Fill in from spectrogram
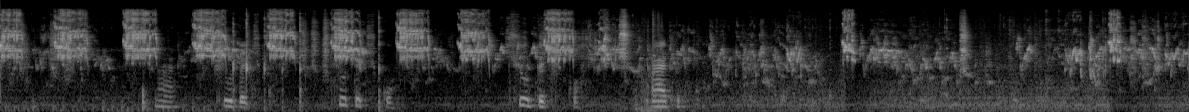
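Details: A hungry budgerigar chick being hand-fed gives harsh, raspy begging squawks in quick bursts, about one or two a second, with a woman speaking softly nearby.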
